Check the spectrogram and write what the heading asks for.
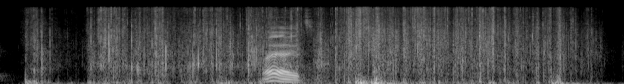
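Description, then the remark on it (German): A page of a Vienna district newspaper is crumpled, producing steady, dense crinkling and crackling for several seconds. A voice speaks briefly over the paper noise. “Ich habe so, hab so zusammengeknüllt und nichts passiert.”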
